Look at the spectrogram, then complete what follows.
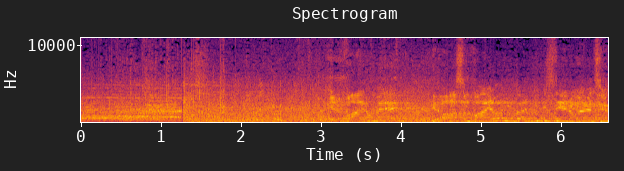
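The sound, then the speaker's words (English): A crowd applauds and cheers steadily for several seconds for the third-place winner of a contest, a dense wash of clapping and whoops with excited voices shouting over it, staying loud throughout. “Give it up”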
